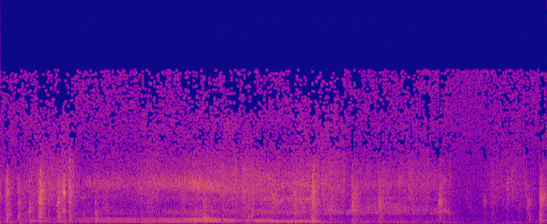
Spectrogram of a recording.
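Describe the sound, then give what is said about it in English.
A car approaches in a radio drama sound effect: a faint, muffled low engine rumble swells for a few seconds, then fades back down. “Cut through the side door here. I see the car coming.”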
